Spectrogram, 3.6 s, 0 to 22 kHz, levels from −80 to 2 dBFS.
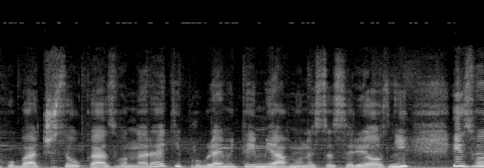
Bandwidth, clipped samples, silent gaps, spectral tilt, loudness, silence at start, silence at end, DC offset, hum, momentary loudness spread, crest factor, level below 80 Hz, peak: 16 kHz; under 0.1%; none; -4.5 dB/octave; -20 LUFS; 0 s; 0 s; 2%; none; 4 LU; 14 dB; -52 dBFS; -6 dBFS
